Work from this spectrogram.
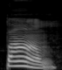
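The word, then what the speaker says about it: palm: learn बल बल bell L अक्षर एफ के और एम से पहले अपनी आवाज खो देता है जैसे कि काफ कफ हाफ हाफ वक वक टॉक टॉक कम कम कम Fock बाम बाम बाम पाम पाम पाम तो अब बारी आती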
